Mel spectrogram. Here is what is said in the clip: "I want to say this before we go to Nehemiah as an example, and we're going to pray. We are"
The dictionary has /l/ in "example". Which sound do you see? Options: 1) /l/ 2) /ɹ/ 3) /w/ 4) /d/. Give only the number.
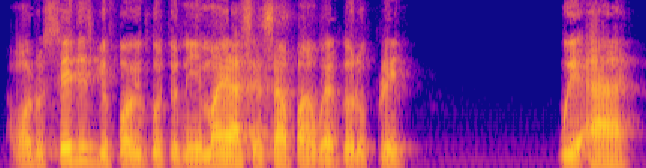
3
